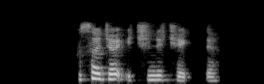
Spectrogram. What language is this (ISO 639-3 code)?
tur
